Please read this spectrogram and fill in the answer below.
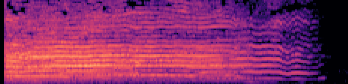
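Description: A group of children shouting and cheering together, many high voices at once, fading a little near the end.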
